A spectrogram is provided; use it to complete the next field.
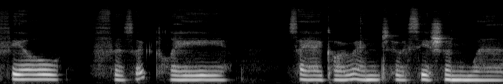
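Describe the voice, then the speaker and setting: Soft-spoken, this speaker takes things rather slowly. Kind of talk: casual talk to camera.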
